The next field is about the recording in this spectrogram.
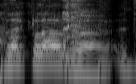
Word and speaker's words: baklava: Baklava, that's how you pronounce it.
